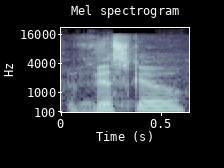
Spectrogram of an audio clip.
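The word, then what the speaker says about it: VSCO: Visco, Oh. the photo editing app. Oh, that's how you pronounce it.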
